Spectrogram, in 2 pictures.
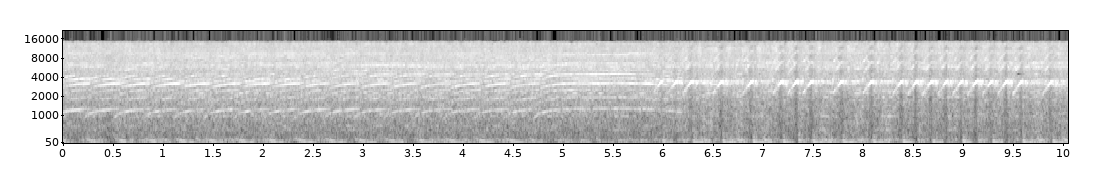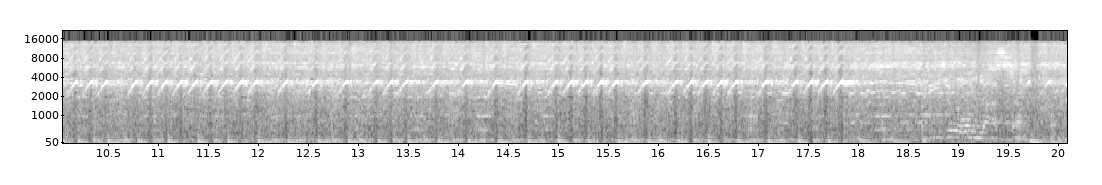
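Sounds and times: heavy bass pulse: 0.0s - 20.0s
high siren-like chirp: 0.0s - 20.0s.

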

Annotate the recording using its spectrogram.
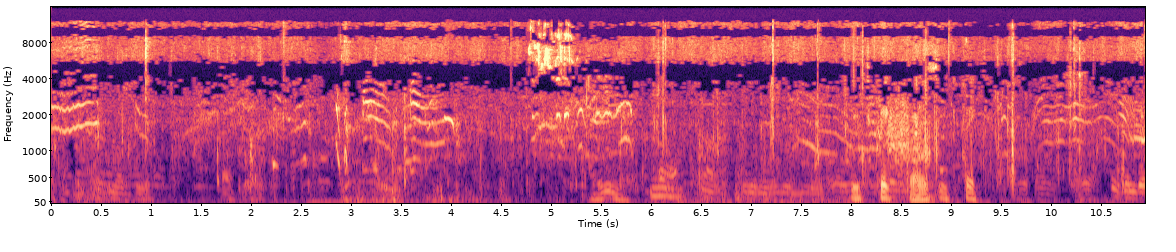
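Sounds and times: low voices murmuring: 0.0s - 10.9s
wild dogs chirping: 0.0s - 10.9s.

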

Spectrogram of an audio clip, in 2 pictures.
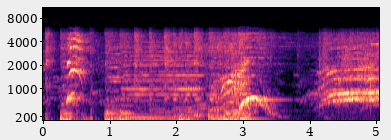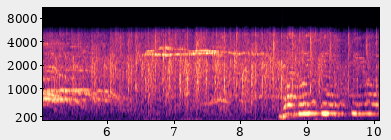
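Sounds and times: audience applauding: 4.1s - 10.0s.

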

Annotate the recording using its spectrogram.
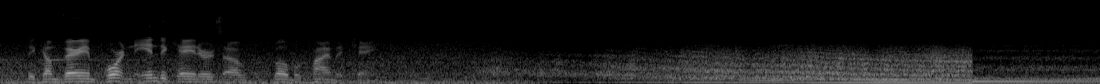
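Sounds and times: turboprop aircraft engines droning: 0.0s - 11.0s.

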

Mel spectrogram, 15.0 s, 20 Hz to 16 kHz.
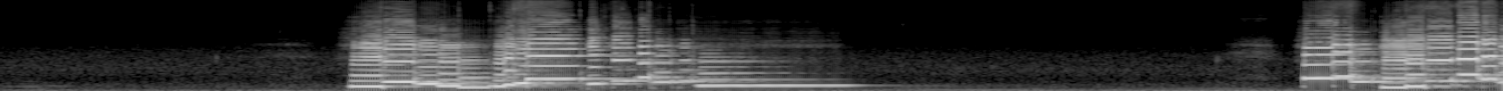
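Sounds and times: basset horn playing: 3.4s - 8.7s, 13.0s - 15.0s.

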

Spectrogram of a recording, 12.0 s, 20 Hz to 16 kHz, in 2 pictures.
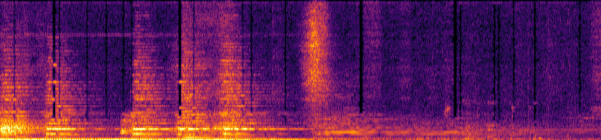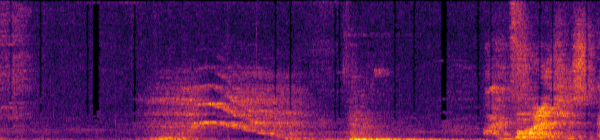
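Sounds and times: low sustained notes: 0.0s - 7.2s.

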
